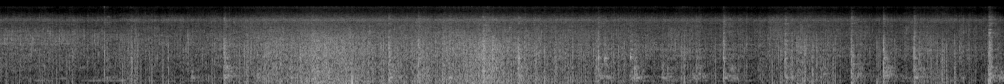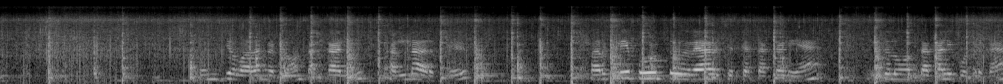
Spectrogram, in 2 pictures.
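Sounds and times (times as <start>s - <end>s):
food sizzling in hot oil: 0.0s - 20.0s
spatula scraping pan: 1.8s - 20.0s
spatula tapping pan: 5.2s - 20.0s.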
